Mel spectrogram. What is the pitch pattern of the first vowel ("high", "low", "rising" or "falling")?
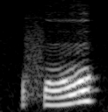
rising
